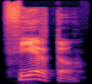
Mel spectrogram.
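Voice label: "cierto", Spanish, male; mekanta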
